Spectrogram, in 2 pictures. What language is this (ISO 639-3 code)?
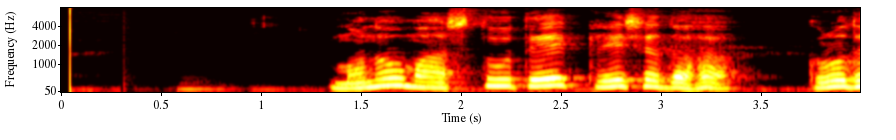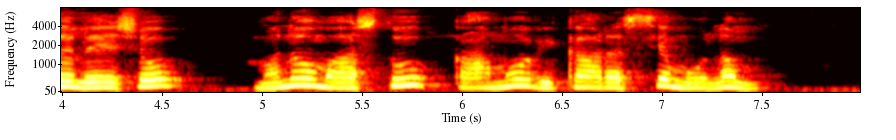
san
